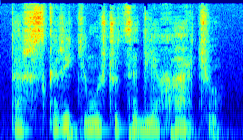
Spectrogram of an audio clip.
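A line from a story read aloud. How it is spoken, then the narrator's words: Desperate whisper. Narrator (Ukrainian): розпачливо зашепотів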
